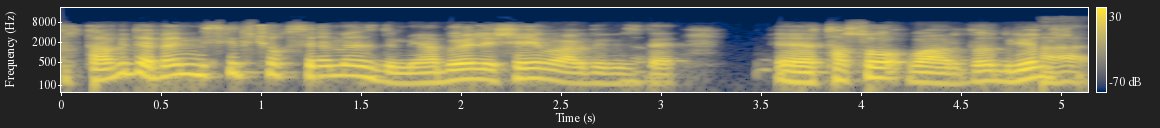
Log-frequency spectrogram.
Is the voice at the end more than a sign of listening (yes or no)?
yes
